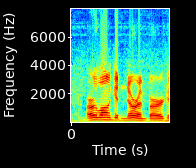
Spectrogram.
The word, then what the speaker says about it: Erlangen-Nuremberg: Erlangen-Nuremberg.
